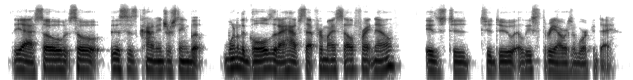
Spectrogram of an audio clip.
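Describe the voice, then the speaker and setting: Against a quiet background, a man with an ordinary speaking voice talks at a fairly quick pace, his fairly low pitch held in fairly even intonation. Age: 30s. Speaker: filmmaker and business coach. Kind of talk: interview.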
